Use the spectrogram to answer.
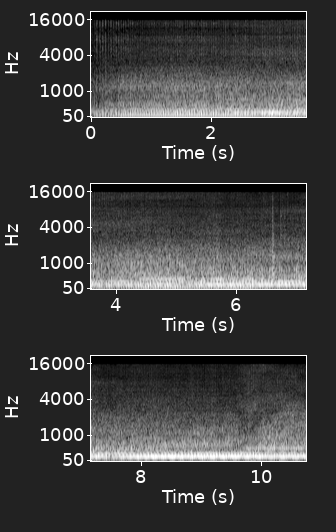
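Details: Curb-found Weed Eater walk-behind lawn mower, small single-cylinder engine: holds a steady, even beat at constant speed with no misses or knocks, so it is running well.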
